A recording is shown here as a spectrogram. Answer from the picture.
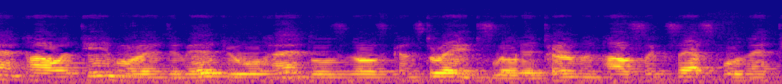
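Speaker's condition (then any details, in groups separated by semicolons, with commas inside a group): Cerebral palsy, athetoid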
